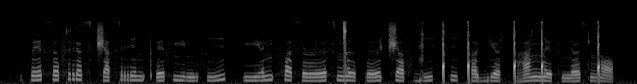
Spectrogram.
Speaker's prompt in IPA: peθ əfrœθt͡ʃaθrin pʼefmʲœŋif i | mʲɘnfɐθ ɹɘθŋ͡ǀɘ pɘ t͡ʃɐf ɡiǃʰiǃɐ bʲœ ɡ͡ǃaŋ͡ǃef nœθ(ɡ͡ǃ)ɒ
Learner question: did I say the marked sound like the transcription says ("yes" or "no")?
no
